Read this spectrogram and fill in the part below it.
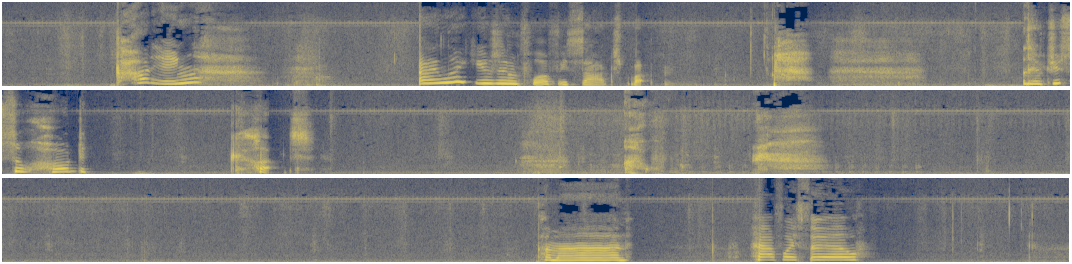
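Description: A hand rubs and rustles a soft plush toy close by.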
